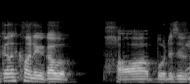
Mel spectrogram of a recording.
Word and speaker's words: Pauw: Then how do you pronounce her surname? Pauw. I was gonna kind of go with Paw, but there's a W in there, and I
